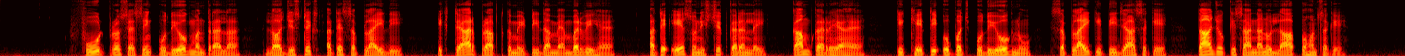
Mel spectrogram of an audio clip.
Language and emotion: Punjabi, neutral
